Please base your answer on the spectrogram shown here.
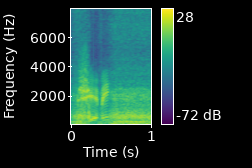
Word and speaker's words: chamois: They're actually technically an antelope called a chamois or chamois. Yeah. If you want to pronounce it.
